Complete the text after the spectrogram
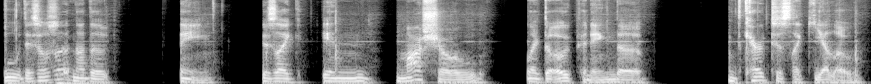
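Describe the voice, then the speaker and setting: Low-voiced Cantonese-native streamer musing aloud. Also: male voice, animated, a little slow, pauses often. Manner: soft, musing, thinks aloud with many fillers. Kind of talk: casual livestream chat while drawing.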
